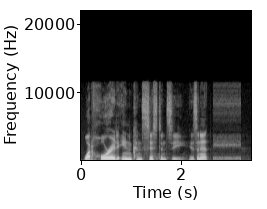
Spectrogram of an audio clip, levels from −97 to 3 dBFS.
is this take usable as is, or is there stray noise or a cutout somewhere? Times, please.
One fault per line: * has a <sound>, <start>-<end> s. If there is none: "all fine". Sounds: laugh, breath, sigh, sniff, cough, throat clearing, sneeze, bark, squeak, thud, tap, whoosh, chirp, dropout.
all fine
